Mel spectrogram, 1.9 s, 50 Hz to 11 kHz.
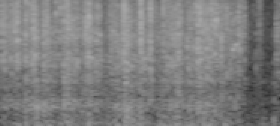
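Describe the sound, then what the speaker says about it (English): Plastic packaging around separate chassis bars of a 1/35 scale IBG Models Chevrolet C60L lorry kit being cut open, giving a steady, close crinkling and crunching of plastic throughout with no talking. "I just need to cut through the plastic bag"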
